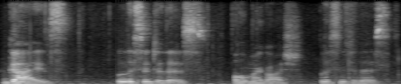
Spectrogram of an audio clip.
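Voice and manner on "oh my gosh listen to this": normal talking voice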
